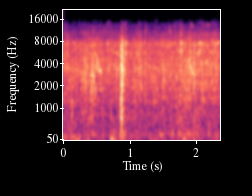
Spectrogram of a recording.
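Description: Horse-drawn steel spring-tooth harrow dragged through loose, stony garden soil: a steady scraping rustle from the tines, with one sharp clink a little under a second in.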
